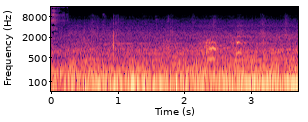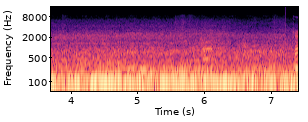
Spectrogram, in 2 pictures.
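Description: Canada geese in a flock honk repeatedly at a distance along an American roadside, set against steady low outdoor rumble and wind, with people talking over the calls.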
